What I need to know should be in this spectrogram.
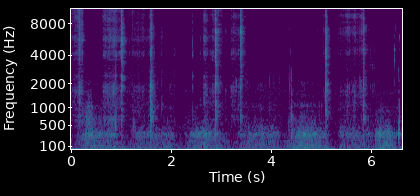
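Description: A plastic sharpener clicks and taps close by.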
